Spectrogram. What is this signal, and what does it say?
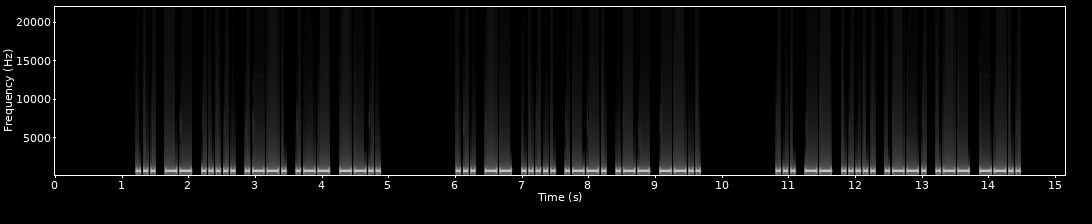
Morse code, heard as a keyed tone, about 22 wpm, 700 Hz. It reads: SM5PWZ SM5PWZ SM5PWZ
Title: DXCC-100 Call Signs - 6 Characters - Repeated 3x - 22wpm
